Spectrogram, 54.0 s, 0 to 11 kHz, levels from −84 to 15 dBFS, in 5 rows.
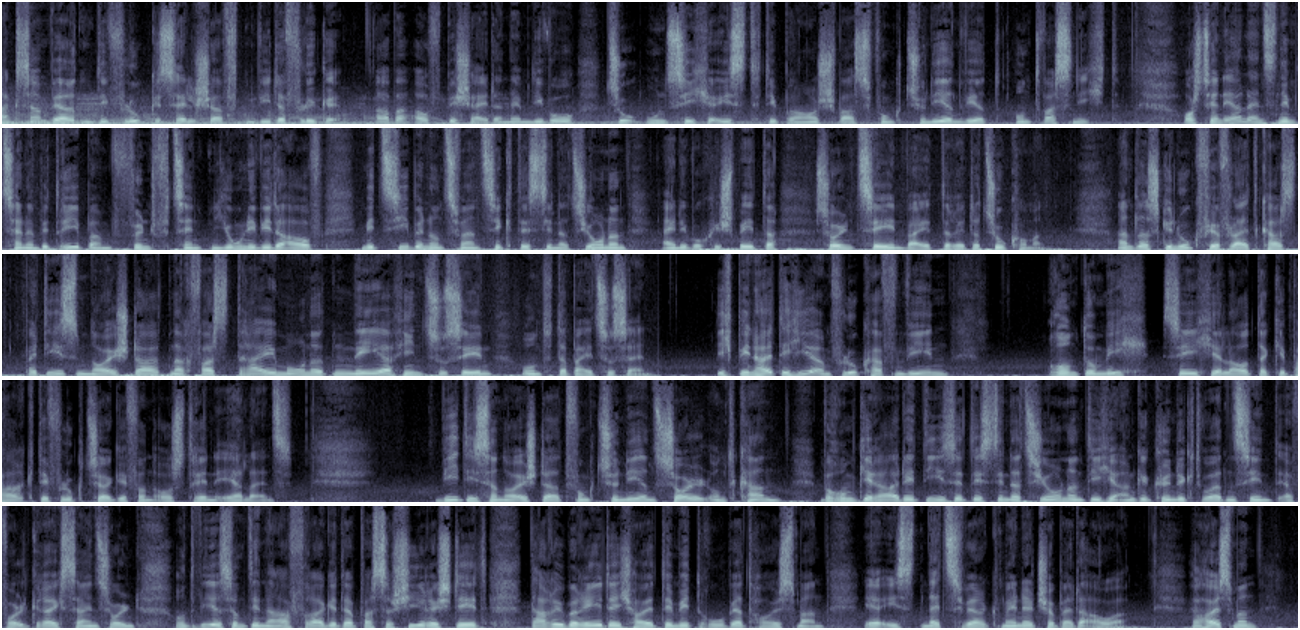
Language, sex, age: German, male, 50-69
